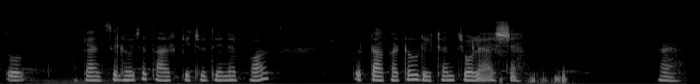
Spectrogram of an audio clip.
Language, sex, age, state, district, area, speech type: Bengali, female, 18-30, West Bengal, Uttar Dinajpur, urban, spontaneous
